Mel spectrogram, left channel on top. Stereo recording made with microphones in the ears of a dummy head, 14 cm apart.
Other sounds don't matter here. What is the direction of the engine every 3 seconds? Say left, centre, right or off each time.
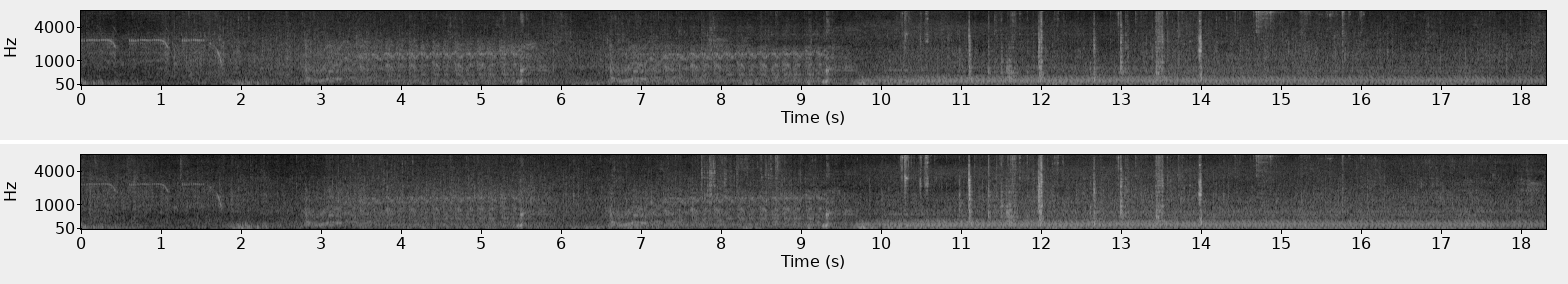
left, left, left, centre, right, right.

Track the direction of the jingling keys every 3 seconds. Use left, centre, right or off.
off, off, right, right, centre, left.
